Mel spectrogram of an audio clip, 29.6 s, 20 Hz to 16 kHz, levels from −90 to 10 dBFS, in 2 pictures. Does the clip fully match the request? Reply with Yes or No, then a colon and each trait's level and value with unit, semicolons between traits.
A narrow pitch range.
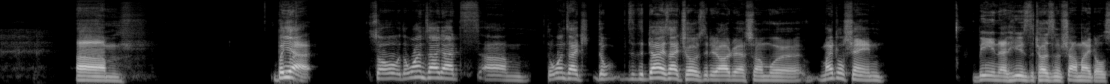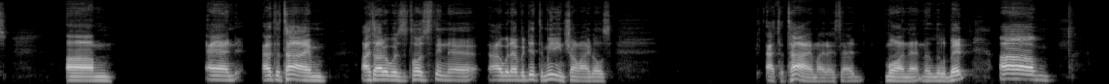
No: average, 4.6 semitones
